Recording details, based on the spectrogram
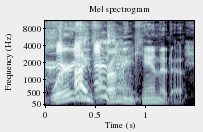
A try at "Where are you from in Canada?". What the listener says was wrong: Oh, don't do that with your upper lip when you ask.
